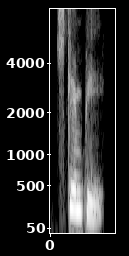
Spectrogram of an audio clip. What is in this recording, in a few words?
"skimpy", Indian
